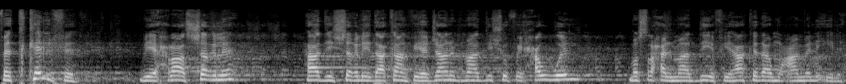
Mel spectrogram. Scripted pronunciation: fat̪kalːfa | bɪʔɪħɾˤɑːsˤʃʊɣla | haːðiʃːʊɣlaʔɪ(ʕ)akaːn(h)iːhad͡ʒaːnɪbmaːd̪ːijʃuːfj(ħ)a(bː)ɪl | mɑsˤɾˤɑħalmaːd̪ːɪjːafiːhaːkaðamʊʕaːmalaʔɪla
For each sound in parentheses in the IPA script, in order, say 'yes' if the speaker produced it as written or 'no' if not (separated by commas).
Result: no, no, yes, no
